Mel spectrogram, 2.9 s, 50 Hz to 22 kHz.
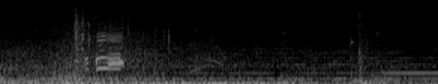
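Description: A chicken in Divinity Original Sin 2 gives a brief, nasal honking cluck, followed by a fainter squawk later, over a low game ambience.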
